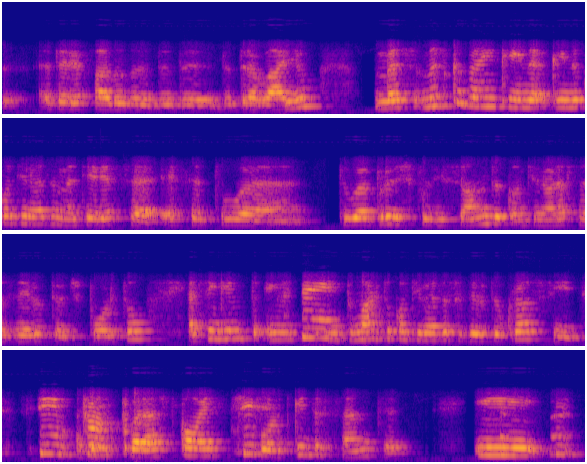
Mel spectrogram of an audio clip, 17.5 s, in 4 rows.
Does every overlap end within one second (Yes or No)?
Yes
